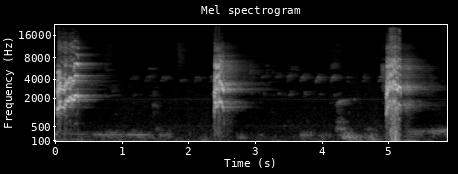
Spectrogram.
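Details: Yellow-and-green lorikeet, endemic to Sulawesi, giving three harsh, broad screeches about two and a half seconds apart, with faint low murmuring and a soft whistle between them.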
